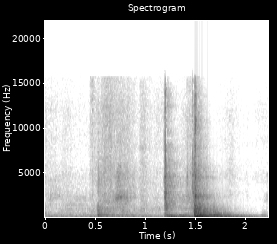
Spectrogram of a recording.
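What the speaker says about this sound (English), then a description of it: "shut all the doors, which is amazing" A few doors in a house under renovation close one after another, with soft thuds building to a louder, heavier shut near the end, close by with no talking.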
